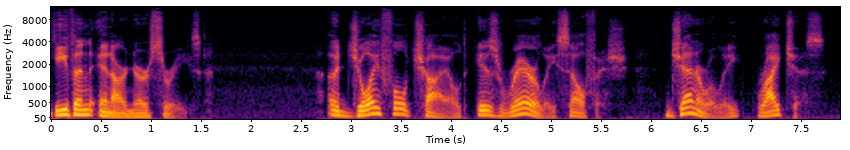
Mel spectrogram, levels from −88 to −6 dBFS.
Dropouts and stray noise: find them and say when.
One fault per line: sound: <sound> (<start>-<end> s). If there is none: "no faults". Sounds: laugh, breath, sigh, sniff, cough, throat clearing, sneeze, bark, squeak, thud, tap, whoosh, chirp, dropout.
no faults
